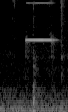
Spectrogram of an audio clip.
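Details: Smoke alarm indoors in a craft studio during a live craft session gives a single shrill high beep about half a second long over quiet room noise; something is wrong with the alarm, cause unknown.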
